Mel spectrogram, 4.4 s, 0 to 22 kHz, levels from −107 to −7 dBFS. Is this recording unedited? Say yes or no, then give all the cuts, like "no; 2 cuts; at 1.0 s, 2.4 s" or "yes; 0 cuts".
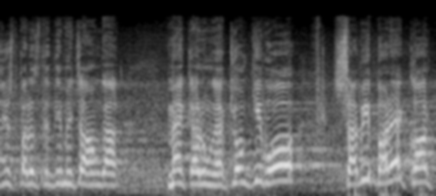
yes; 0 cuts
